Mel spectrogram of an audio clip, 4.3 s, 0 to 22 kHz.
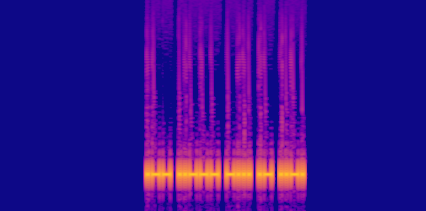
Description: Morse code, heard as a keyed tone, about 41 wpm, 700 Hz. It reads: W2BAF
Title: USA Call Signs - 5 Characters - 45wpm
